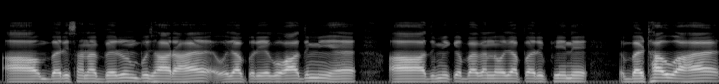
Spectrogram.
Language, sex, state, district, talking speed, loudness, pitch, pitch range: Hindi, male, Bihar, Jahanabad, 185 wpm, -20 LUFS, 140 Hz, 130-140 Hz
